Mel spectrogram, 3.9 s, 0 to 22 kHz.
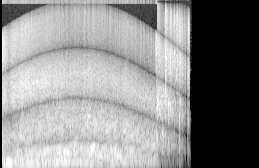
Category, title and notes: Sound effects > Experimental
destroyed glitchy impact fx -004
abstract, alien, clap, crack, edm, experimental, fx, glitch, glitchy, hiphop, idm, impact, impacts, laser, lazer, otherworldy, perc, percussion, pop, sfx, snap, whizz, zap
